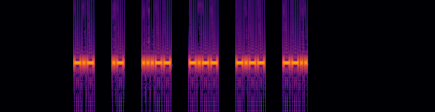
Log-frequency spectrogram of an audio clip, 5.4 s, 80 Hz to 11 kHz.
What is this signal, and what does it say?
Morse code, heard as a keyed tone, about 43 wpm, spaced as for 25 wpm, 700 Hz. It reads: KA3YYZ
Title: USA Call Signs - 3x Character Spacing - 45wpm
